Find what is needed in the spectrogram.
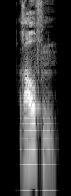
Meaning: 1. to brawl, to scuffle, to fight 2. to horseplay 3. to pluck
- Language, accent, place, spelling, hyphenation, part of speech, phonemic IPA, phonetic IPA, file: German, Germany, Berlin, raufen, rau‧fen, verb, /ˈʁaʊ̯fən/, [ˈʁaʊ̯fn̩], De-raufen.ogg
